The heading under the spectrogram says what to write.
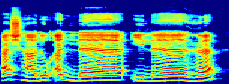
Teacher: ला को हम दो हरकत के बराबर लंबा करेंगे क्योंकि लाम के ऊपर खड़े जबर है।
